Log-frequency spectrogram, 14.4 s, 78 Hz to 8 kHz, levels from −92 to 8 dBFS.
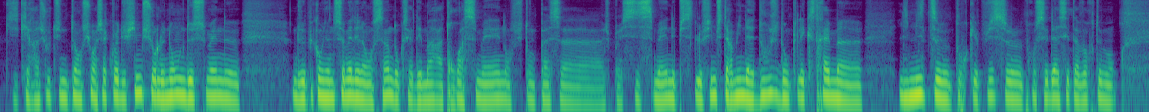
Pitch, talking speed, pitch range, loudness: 135 Hz, 240 wpm, 125-150 Hz, -17 LUFS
